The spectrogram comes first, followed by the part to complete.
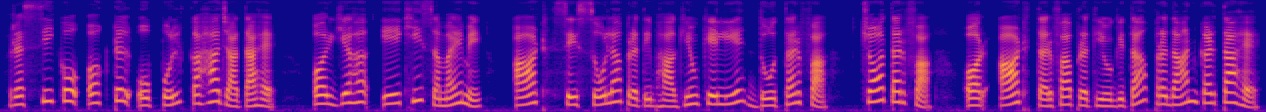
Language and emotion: Hindi, neutral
